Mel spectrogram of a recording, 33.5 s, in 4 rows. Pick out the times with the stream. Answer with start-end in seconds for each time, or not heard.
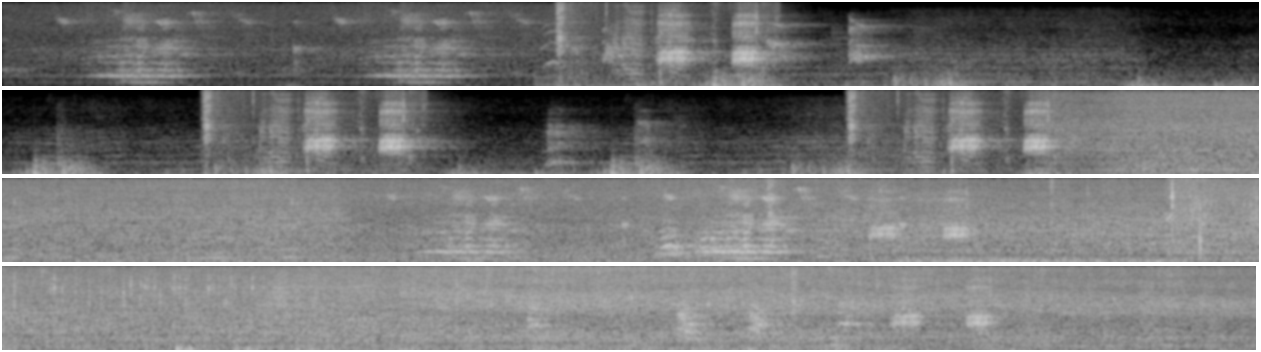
15.6-33.4.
